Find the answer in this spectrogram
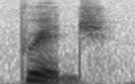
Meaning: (noun) A construction or natural feature that spans a divide.: A construction spanning a waterway, ravine, or valley from a height, allowing for the passage of vehicles, pedestrians, trains, etc
- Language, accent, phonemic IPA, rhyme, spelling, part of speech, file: English, US, /bɹɪd͡ʒ/, -ɪdʒ, bridge, noun / verb, En-us-bridge.ogg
